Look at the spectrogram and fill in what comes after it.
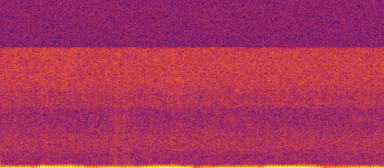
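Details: Purring cat settled on a sofa, kneading around lunchtime: low vibrating drone in regular waves, louder stretches alternating with softer ones about once a second, brief gaps at each breath change, no other sounds.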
